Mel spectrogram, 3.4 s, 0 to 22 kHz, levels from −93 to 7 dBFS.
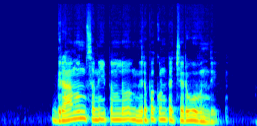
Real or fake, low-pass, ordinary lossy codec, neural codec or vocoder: fake; 19.8 kHz; none; vocoder, 44.1 kHz, 128 mel bands, Pupu-Vocoder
